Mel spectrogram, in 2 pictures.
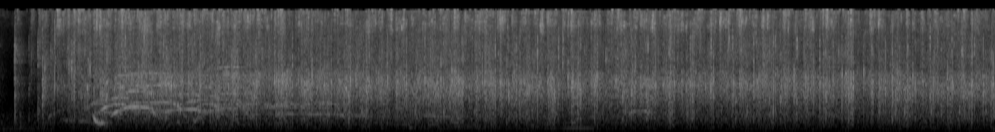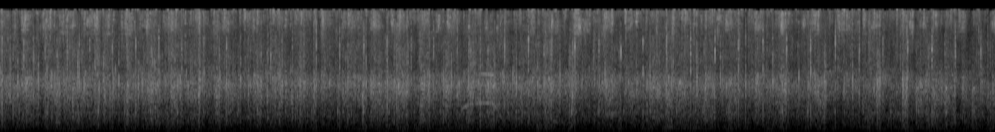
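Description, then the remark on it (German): Sustained audience applause at a live music show at a literature festival, a dense, steady patter of many hands clapping for the whole stretch, with a brief voice or whoop near the start before the clapping evens out. “Und das wird jetzt der Applaus, den werden wir schneiden.”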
